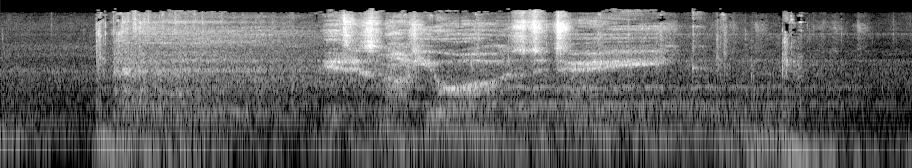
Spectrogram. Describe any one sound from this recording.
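A heavy machine rumbles and whirs as it rises.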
